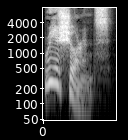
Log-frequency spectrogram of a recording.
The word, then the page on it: reassurance: British English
